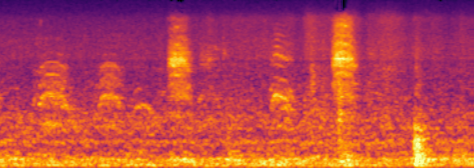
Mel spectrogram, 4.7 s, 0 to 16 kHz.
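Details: Common starlings foraging in a wetland at Neeracherried, Canton Zürich, Switzerland, on 13 May 2018 give a few soft, thin chirps, then two harsh, grating rasps about two seconds apart, over a steady low rumble.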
